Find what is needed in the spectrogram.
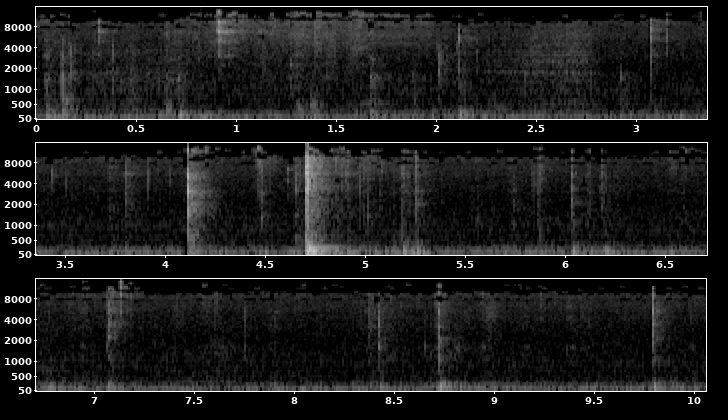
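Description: A small metal hand tool clicking and scraping against an LED lamp's circuit board as a burnt-out LED chip is worked off the board. There are scattered sharp clicks, the loudest a little before and just under five seconds in.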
